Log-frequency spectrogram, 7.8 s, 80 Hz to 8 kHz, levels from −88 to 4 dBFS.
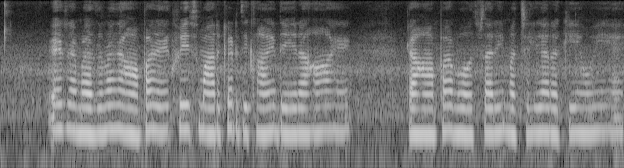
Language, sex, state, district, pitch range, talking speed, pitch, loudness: Hindi, female, Rajasthan, Jaipur, 205-220 Hz, 155 wpm, 210 Hz, -19 LUFS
